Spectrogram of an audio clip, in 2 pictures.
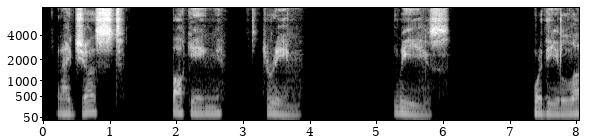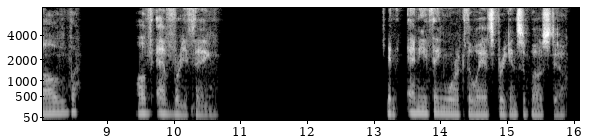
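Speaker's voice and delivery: exasperated, fed-up, angry, frustrated outburst. Complaining about the game crashing again: angry and frustrated. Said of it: "I am so, so angry right now".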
